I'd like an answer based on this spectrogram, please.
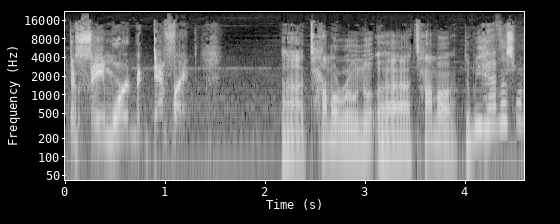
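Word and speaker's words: Taumarunui: Tamarunu. Did we have this one already? I don't know. Hold on. I'm looking. Tamarunui.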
